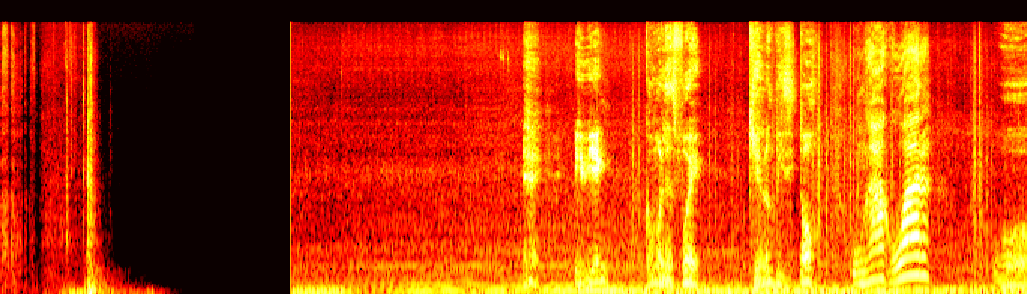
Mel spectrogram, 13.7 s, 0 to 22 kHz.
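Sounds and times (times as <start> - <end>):
car door rattling and slamming shut: 1.1 - 1.6
car engine rumbling as the vehicle drives off: 3.9 - 13.6
speech: 7.6 - 12.5, 13.2 - 13.6.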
